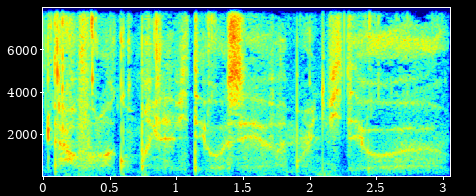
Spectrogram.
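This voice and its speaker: A man whispering breathily in a casual ASMR style, chatting about products with a tongue-in-cheek, mock-solemn manner into a small wireless mic. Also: fast talker. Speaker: ASMR video creator. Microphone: small clip-on wireless mic being tested.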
